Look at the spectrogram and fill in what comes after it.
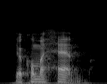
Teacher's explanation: Now, in this sentence, the words on their own would all have accent 1, but because of the sentence prosody, only the last word is stressed, and thus only the last word is actually pronounced with accent 1. The first two words are just kind of rushed through.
